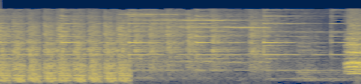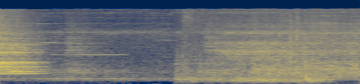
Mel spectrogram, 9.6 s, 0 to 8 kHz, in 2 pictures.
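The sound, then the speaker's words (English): A steam train, train number 21, the Chippewa, chugs rhythmically at first, then slows as a bell rings steadily and a loud hiss of steam bursts out before the rumbling resumes. “Train number 21, the Chippewa.”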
